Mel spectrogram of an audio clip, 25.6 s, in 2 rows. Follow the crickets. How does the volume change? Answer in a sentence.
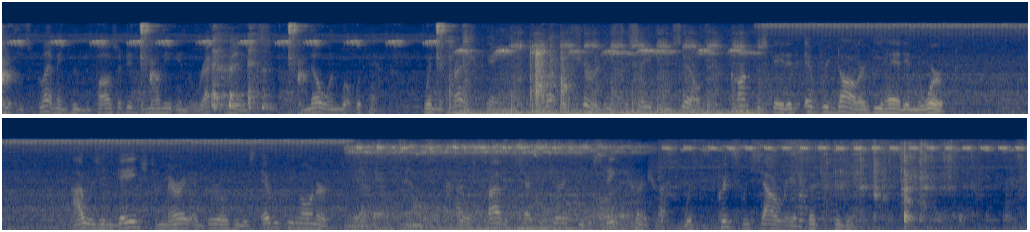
The loudness of the crickets goes down, then up.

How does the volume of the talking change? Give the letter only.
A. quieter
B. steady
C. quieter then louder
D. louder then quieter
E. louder
D.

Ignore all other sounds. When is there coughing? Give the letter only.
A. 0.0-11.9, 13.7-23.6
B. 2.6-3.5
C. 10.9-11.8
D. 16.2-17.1
B.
